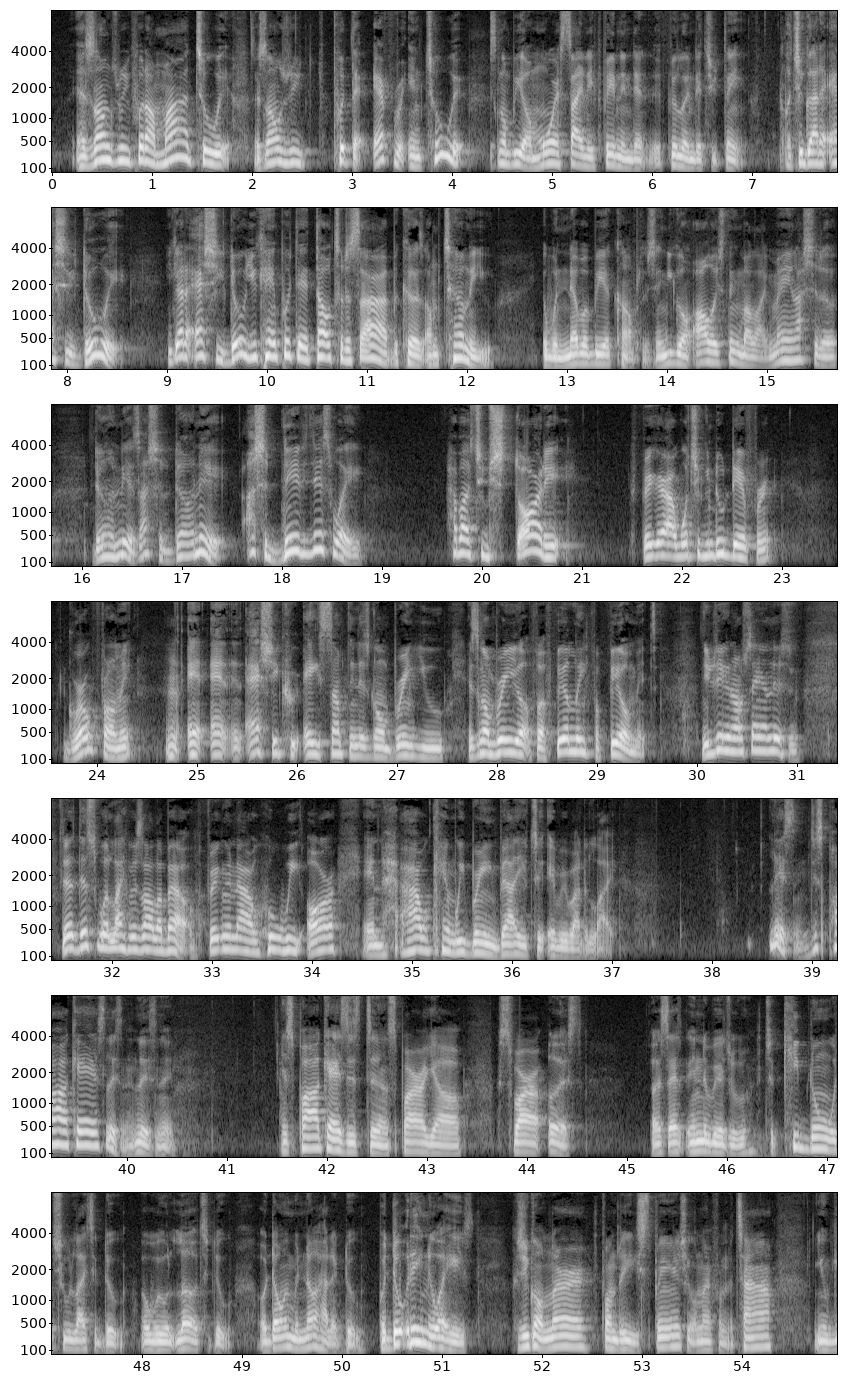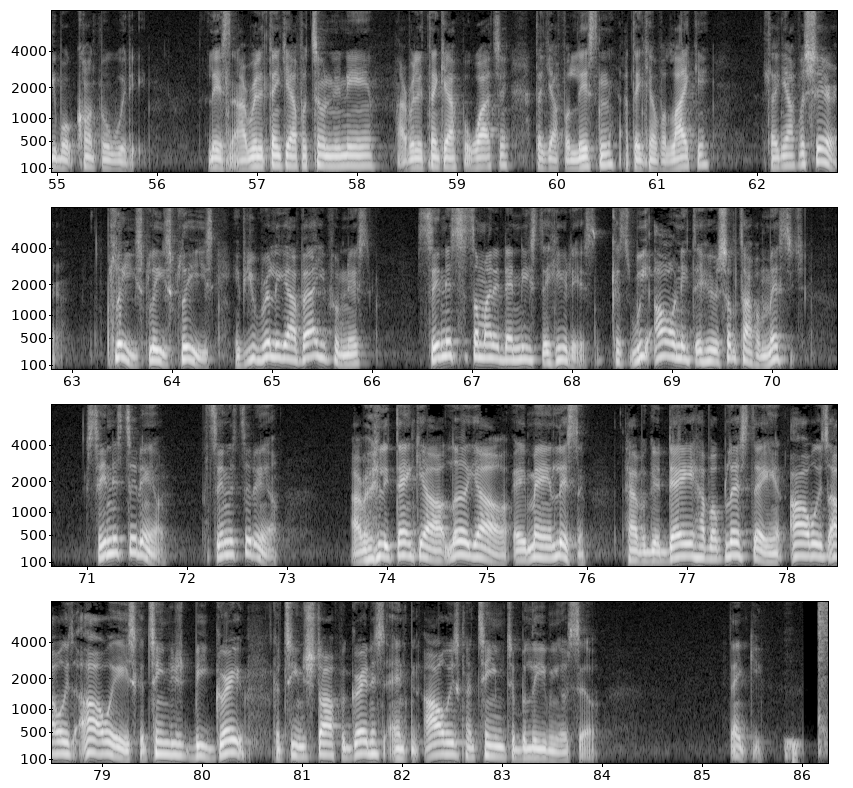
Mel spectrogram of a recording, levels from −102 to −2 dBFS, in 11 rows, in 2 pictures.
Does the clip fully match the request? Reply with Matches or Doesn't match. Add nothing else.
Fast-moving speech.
Matches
